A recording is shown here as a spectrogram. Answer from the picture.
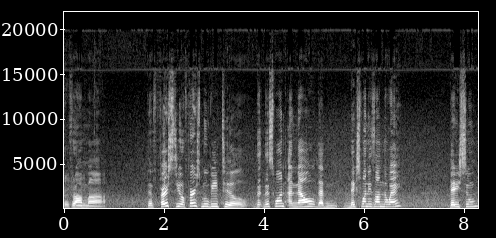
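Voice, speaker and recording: A woman with a slight Indian accent speaks high in pitch with lively intonation, leaving long, frequent pauses. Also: fairly slow pace. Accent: foreign accent, slightly Indian-tinged. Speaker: entertainment interviewer. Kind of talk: interview.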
